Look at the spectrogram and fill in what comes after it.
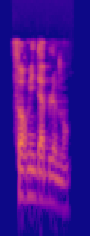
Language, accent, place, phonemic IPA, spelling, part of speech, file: French, France, Lyon, /fɔʁ.mi.da.blə.mɑ̃/, formidablement, adverb, LL-Q150 (fra)-formidablement.wav
- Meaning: 1. brilliantly; excellently 2. formidably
